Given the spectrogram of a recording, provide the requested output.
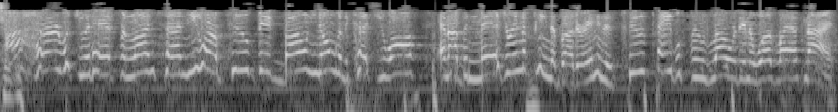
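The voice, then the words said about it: Put-on Southern accent. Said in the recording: “the southern accent? ... What a masterful impression that was. ... That was really incredible. ... Uncanny, ... Absolutely phenomenal.”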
